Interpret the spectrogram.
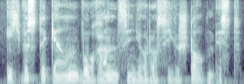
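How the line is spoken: Calm answer. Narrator (German): antwortete Brunetti ruhig

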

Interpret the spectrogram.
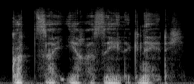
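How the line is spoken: Reverent whisper. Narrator (German): als wäre ihm nachträglich das Gebot der Pietät eingefallen, flüsterte er

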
